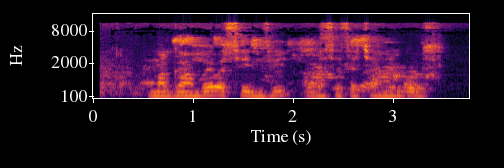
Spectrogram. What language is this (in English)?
Kinyarwanda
